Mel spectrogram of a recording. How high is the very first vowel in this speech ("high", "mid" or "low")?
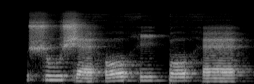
high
